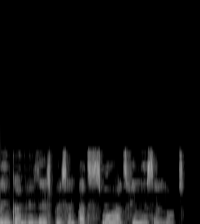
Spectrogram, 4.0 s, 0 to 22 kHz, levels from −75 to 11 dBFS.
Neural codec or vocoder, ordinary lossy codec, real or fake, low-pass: none; none; real; 7.2 kHz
